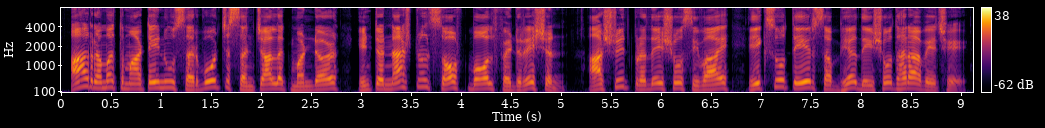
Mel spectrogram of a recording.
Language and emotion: Gujarati, neutral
